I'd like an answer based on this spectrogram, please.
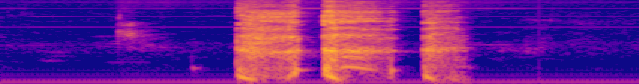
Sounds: Cough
